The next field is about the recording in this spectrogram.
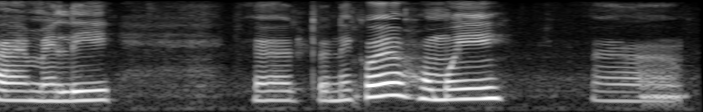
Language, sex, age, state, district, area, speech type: Assamese, female, 45-60, Assam, Dibrugarh, rural, spontaneous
